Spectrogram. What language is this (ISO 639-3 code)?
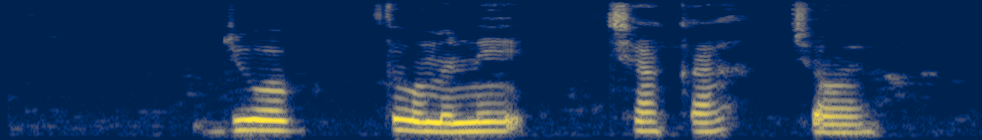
luo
